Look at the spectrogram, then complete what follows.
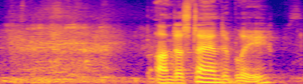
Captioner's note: audience chuckling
